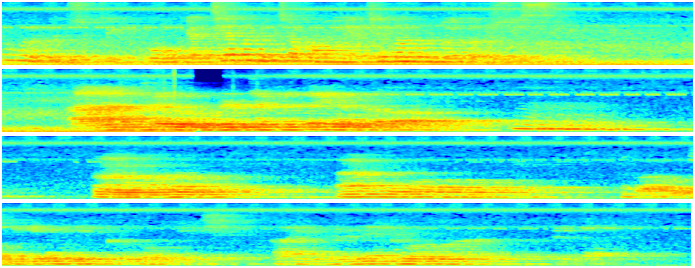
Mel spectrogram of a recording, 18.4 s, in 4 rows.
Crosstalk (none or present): none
